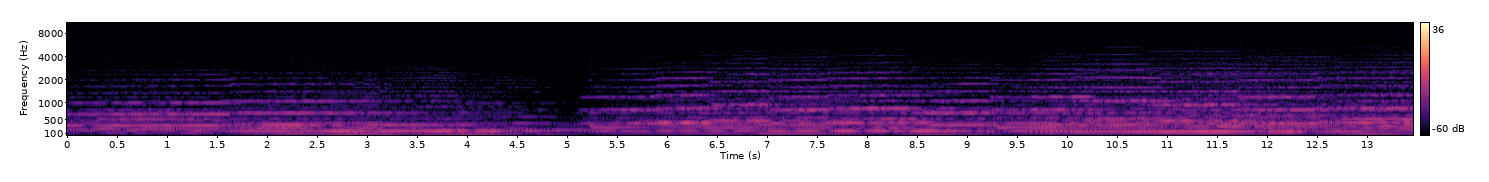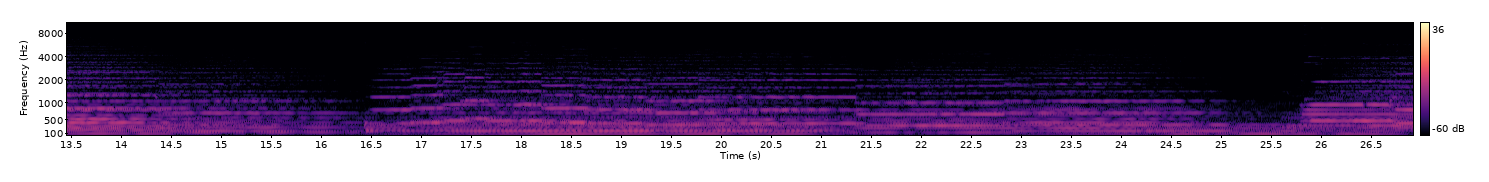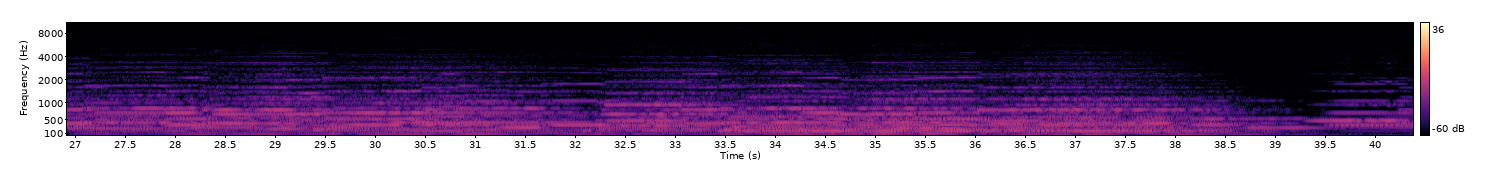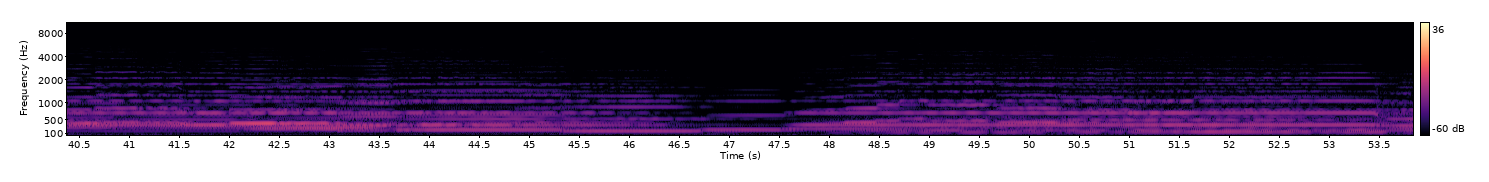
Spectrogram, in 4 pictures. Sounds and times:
Cello: 0:00.0 - 0:53.8.

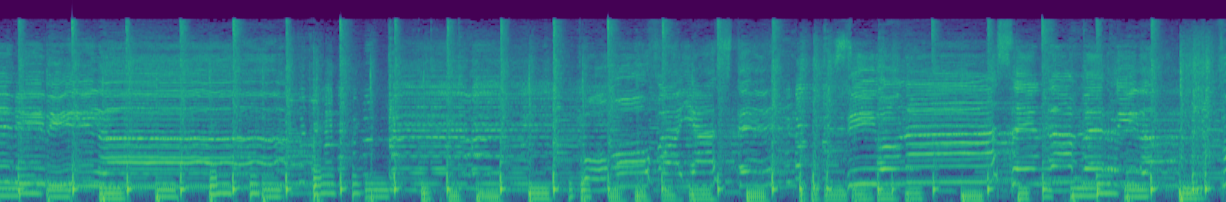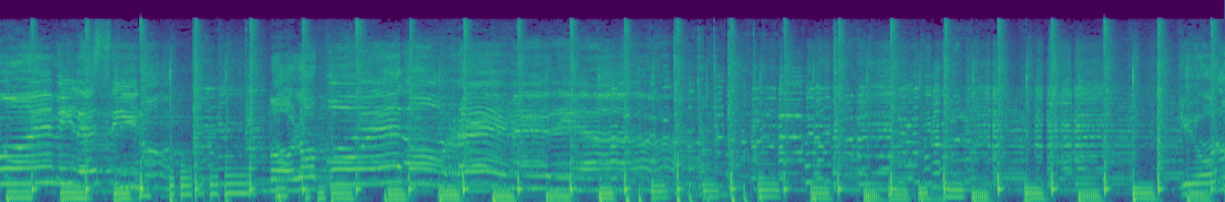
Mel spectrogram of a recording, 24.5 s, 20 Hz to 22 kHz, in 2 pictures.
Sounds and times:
Music: 0:00.0 - 0:24.5.

